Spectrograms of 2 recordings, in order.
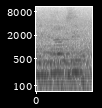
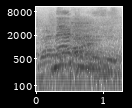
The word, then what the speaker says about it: mechanism: See, when you say mechanism, where is the stress? Ka. Isn't it? Yeah, that's strong. So it's supposed to be on the first syllable. So how do you pronounce it correctly? Say? Mechanism.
